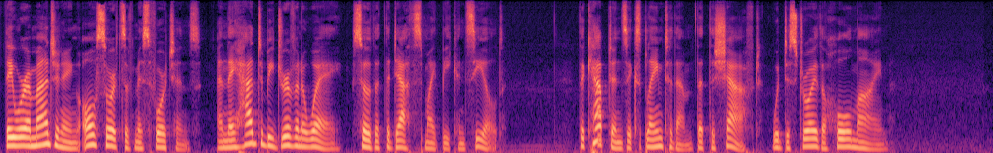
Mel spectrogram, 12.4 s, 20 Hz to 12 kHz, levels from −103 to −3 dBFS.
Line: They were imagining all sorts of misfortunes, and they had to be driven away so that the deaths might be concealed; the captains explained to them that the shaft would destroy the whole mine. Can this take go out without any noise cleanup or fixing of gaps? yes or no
yes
